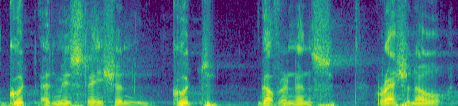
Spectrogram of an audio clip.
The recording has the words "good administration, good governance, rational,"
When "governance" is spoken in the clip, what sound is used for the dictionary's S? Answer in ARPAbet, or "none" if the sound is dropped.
S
